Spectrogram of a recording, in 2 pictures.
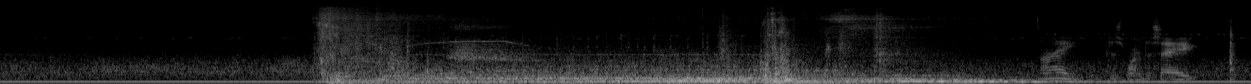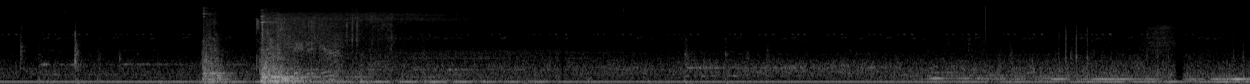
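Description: A craft's engine hums steadily and swells to a roar as it passes close.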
